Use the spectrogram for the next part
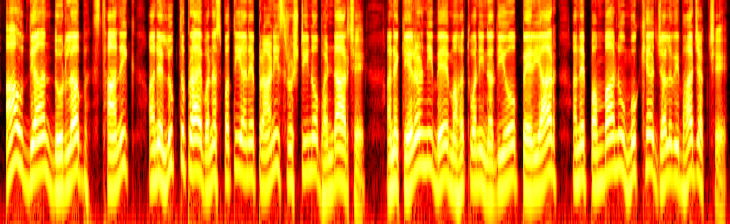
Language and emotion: Gujarati, neutral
